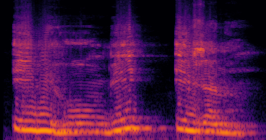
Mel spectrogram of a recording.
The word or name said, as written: ibihumbi ijana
